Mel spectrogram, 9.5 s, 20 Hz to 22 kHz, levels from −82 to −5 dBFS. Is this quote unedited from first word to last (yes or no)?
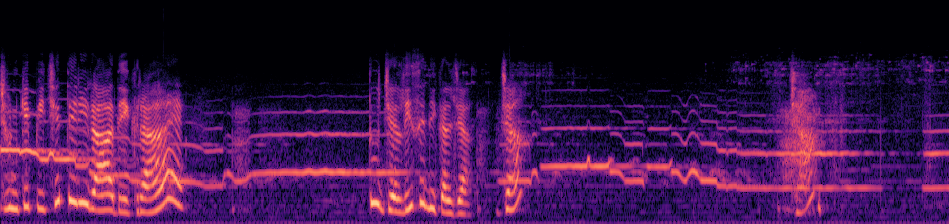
yes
